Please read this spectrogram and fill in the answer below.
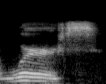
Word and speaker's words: worse: Get an R in there. Worse.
